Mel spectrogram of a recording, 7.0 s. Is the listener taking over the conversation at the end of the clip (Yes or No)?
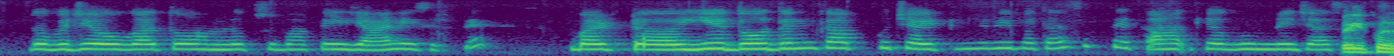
Yes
